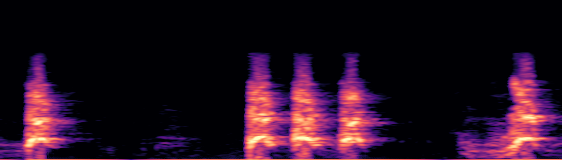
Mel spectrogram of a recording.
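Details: A pet dog named LuLu makes strange noises while attempting to communicate. There are short, harmonic, yelping bark-like sounds: one at the start, three quick ones in a row, then a final drawn-out, rising-falling cry.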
